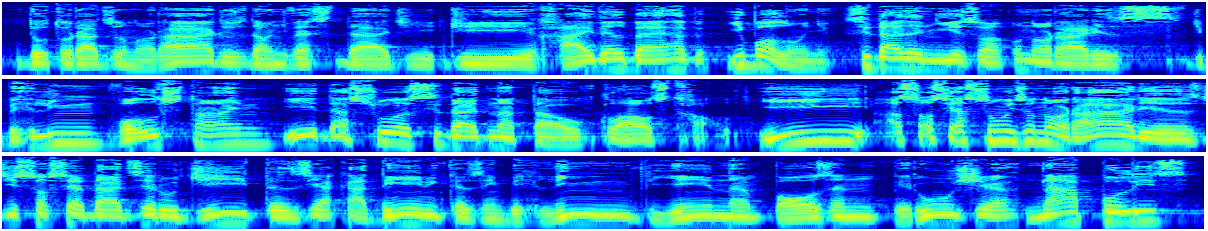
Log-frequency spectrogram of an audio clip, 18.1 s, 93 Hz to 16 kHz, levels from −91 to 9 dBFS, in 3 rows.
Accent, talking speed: Brazilian, 110 wpm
